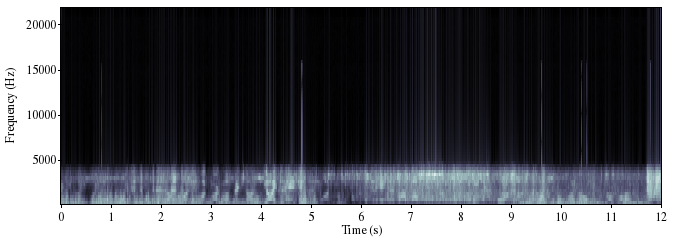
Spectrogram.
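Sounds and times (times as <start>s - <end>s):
shopping cart rattling over asphalt: 3.9s - 10.0s.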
